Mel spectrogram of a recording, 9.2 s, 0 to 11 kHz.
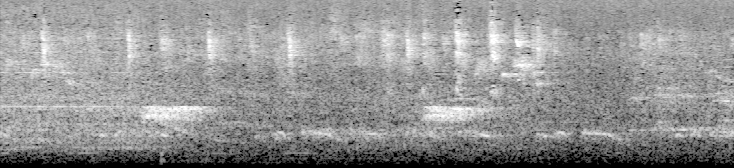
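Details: Adult red-whiskered bulbul at Ubon Ratchathani, Thailand, on 31 December 2020; short, bright chirping phrases repeat quickly, with two longer steady whistled notes, fairly faint over soft background noise.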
